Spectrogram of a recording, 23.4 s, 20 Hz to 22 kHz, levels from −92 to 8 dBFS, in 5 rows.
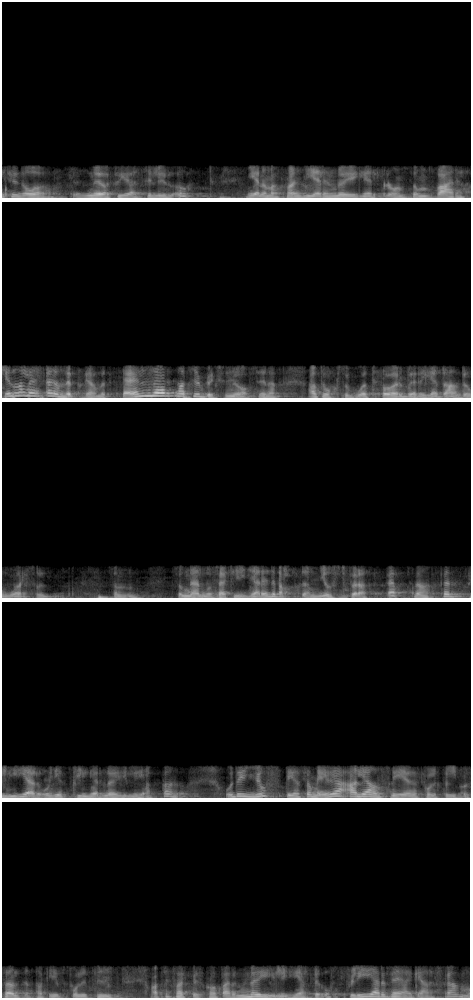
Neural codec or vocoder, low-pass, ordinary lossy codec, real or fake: codec, 24 kHz, 1.5 kbps, HILCodec; 3.6 kHz; none; fake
